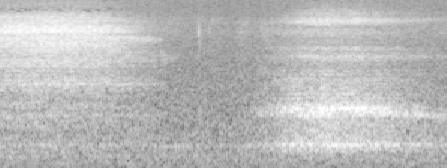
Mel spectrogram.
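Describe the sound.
Slow breathing, with two long, airy, hissing breaths separated by a quieter pause, alone and fairly soft.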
